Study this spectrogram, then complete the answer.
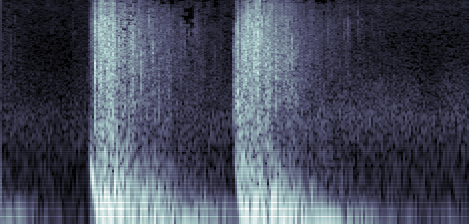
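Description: A large creature roars loudly twice.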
